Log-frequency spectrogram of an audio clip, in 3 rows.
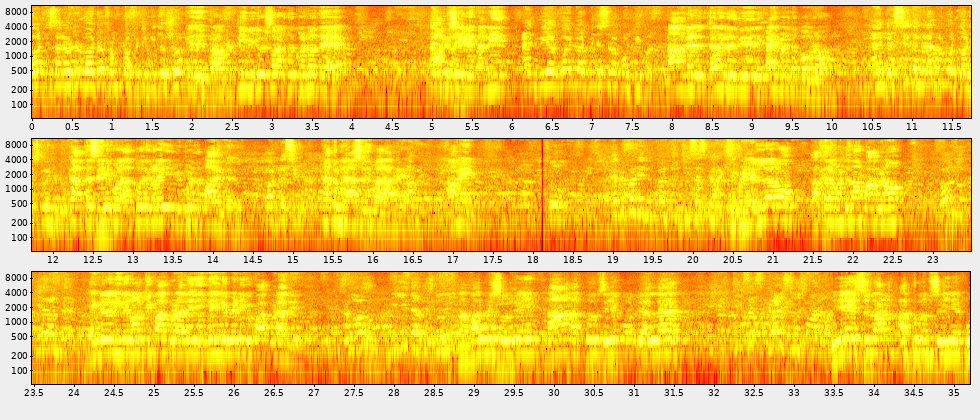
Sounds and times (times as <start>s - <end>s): Speech: 4.9s - 35.2s.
